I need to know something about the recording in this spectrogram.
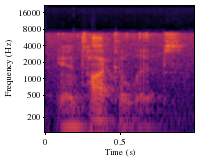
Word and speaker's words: Antocalypse: things like antoca lips that's how you say it antocalypse hashtag antocalypse you know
